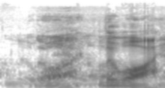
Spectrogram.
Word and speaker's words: Luai: They found a good pairing, Cleary and Luau. – Mm. – Is that right? – Luai. – Yeah.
